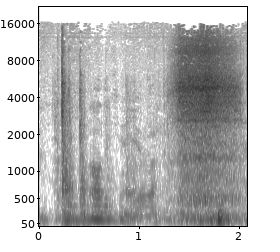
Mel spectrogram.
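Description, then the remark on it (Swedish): A person talks briefly, then a door swings shut with a breathy swish of air ending in a soft, muffled thud. “Stänger dörren så kostar det inget.”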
